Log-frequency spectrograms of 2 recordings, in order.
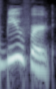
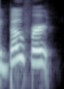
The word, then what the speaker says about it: Beaufort: most other people say Beaufort are named after the same person who pronounced it Beaufort. I have no explanation for why this pronunciation in South Carolina is different.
